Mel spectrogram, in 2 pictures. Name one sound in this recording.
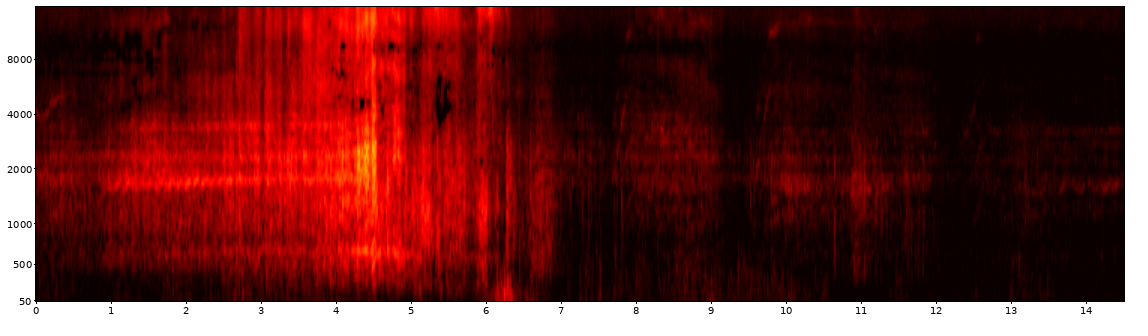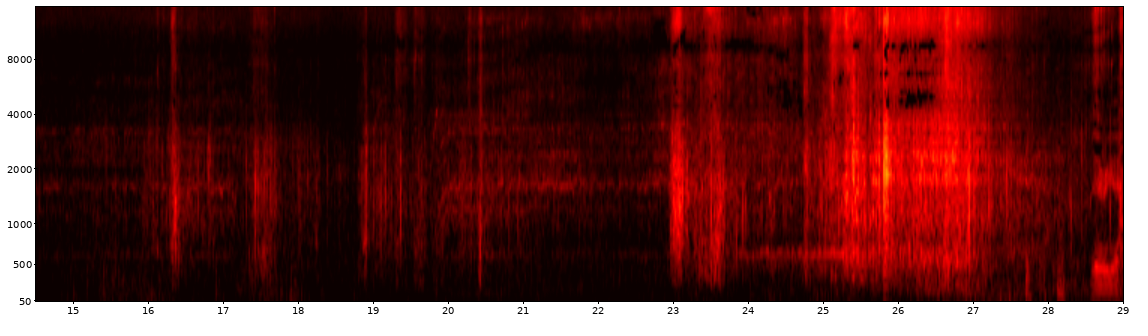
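A small electric motor whines loudly as a radio-controlled car speeds over pavement.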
